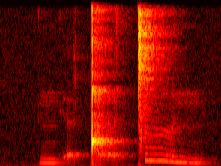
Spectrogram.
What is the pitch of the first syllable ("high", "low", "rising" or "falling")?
low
